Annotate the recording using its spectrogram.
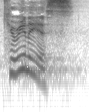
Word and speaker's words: Quirinius: Quirinius. Quirinius was governor of Syria.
